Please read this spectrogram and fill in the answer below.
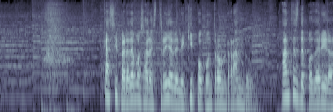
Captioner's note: sigh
